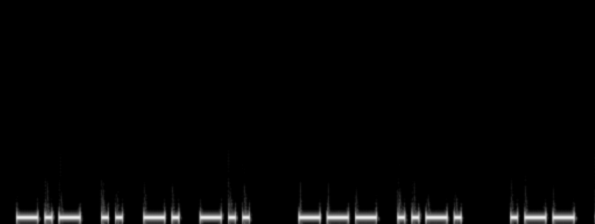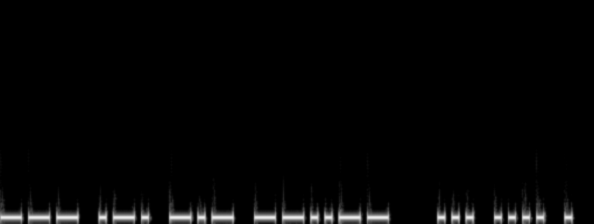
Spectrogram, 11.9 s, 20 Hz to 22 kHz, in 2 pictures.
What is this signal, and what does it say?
Morse code, heard as a keyed tone, about 17 wpm, 700 Hz. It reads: KIND OF WORK, SHE
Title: Sentences from Top 1000 Words - Review Part 6 - 17wpm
